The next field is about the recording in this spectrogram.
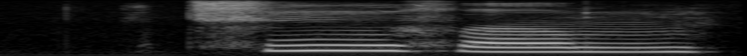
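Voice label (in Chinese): "qu1fen1", Mandarin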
